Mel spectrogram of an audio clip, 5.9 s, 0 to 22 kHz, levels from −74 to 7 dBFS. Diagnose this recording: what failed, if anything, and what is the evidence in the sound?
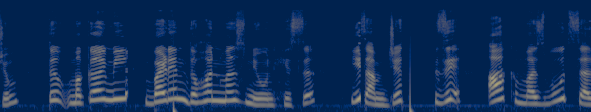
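Damaged data in the compressed stream, at the codec or storage stage, shows up as two short glitches, from 1.24 to 1.28 s and from 3.57 to 3.62 s. Each lasts about 40 to 50 ms. There the decoder met corrupted frames, lost sync and hunted for the next valid header, so the speech is briefly disrupted.

A DC step, from the converter or analogue input, appears at 1.74 s, just before "دۄہن منٛز نیون", and again at 4.10 s. Each is a low thump or click while the speech carries on undisturbed. The waveform's zero line jumped to a new offset, and a high-pass filter near 20 Hz then bled it away as a decay. Unlike the codec damage, nothing in the speech itself is garbled or skipped; only the baseline moves.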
